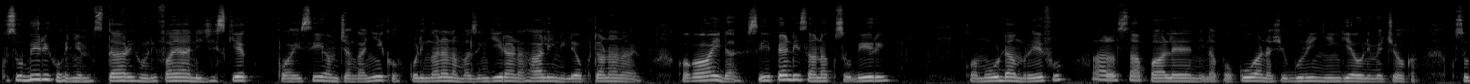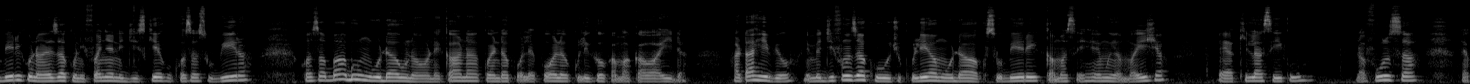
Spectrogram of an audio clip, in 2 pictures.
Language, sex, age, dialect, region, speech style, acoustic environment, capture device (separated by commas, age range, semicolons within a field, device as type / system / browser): Swahili, male, 25-34, Kenya - Nairobi Sheng-influenced, Kenya, focused, music; people talking; appliances; nature, desktop / Windows / Chrome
